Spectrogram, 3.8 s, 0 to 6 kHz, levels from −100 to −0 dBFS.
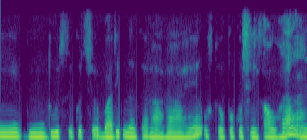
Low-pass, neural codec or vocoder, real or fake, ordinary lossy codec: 5.4 kHz; none; real; none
